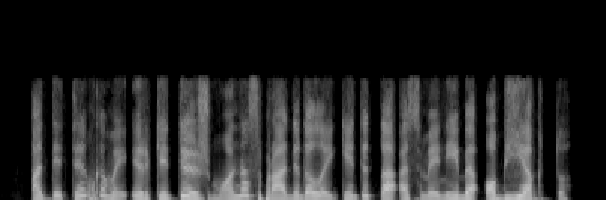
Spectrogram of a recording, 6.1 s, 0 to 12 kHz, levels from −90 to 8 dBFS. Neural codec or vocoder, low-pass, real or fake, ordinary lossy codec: codec, 16 kHz, 2 kbps, FunCodec, trained on Chinese and English, 25 frames a second; 7.2 kHz; fake; MP3, 64 kbps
